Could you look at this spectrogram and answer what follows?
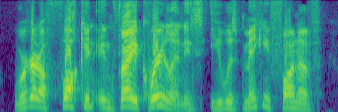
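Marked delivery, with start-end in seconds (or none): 0.2-1.9 crude, put-on British accent, loud, high and barked. Mocking a public figure's talk of invading Greenland: Andrew Tate impression with British accent. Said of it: "this bastard British accent".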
